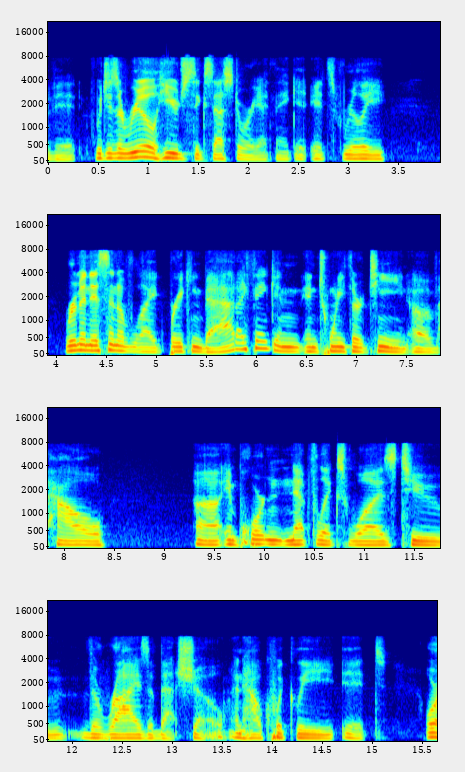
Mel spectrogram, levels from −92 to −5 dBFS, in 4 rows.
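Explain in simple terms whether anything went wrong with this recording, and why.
Nothing went wrong here: the speech comes through a G.722 wideband telephone link working as intended, which keeps the voice clear up to about 7 kHz, and no technical fault can be heard anywhere in the recording.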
